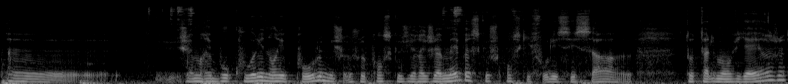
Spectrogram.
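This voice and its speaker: Dark-voiced woman, hesitant and reflective. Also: rumbling low, animated, normal speed. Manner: hesitant, searching for words. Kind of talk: spontaneous personal reflection.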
